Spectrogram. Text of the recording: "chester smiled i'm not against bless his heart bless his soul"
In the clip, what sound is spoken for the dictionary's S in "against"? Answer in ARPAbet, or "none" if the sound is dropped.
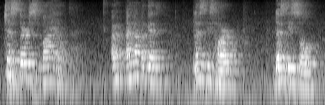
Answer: none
